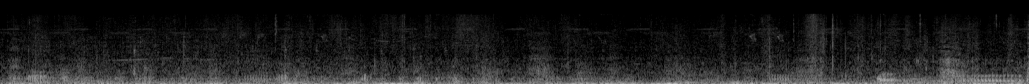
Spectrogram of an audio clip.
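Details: American bison. Low, guttural grunts and drawn-out bellows from an American bison roll through the whole stretch, rough and rumbling. Faint wind and outdoor noise sit beneath the calls.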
